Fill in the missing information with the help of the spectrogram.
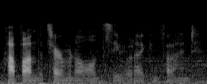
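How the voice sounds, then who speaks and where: A man's voice: deep voice, completely flat delivery, quick pace. A man playing a tabletop roleplaying game, speaking in casual, improvised table talk. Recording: dull lo-fi mic with clear noise.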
